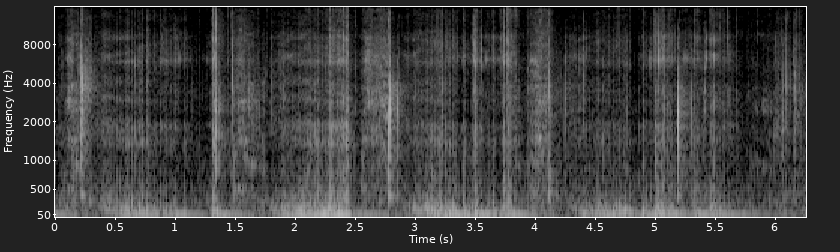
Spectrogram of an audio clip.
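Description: A utility knife blade carves and scrapes a dry, solid oval yellow soap bar with a blue rim, held in the hand. Dry, crisp scraping and crackling shavings alternate with a few sharp, bright cutting snaps that stop almost instantly.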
